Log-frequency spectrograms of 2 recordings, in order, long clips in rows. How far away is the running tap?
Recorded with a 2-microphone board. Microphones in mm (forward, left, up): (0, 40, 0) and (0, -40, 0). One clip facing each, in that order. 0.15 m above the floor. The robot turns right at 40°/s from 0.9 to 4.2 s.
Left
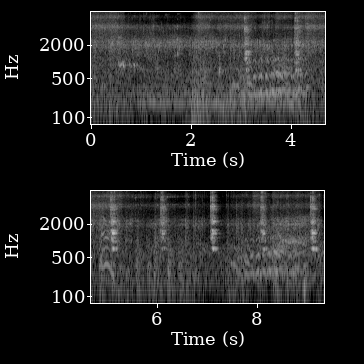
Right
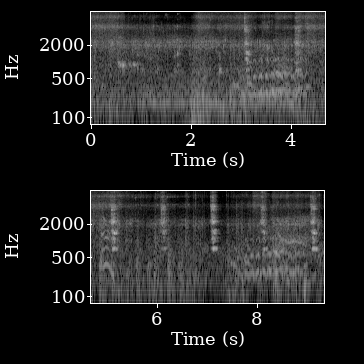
About 1.5 m.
